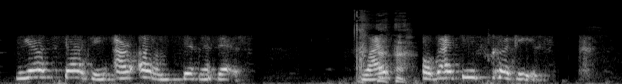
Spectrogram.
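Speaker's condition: Down syndrome; described as extraordinary public speaker

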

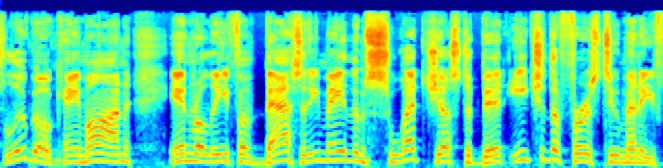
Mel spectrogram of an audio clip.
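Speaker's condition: No condition

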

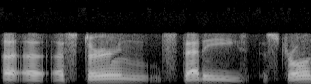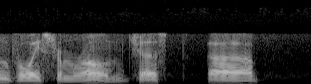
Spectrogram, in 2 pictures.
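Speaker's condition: No condition

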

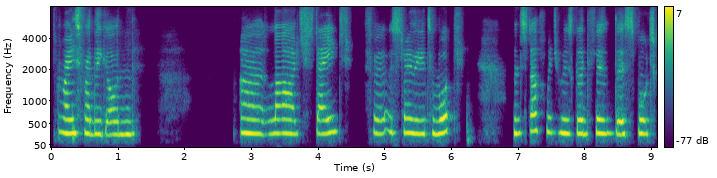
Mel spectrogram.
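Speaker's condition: Cerebral palsy, spastic dystonic quadriplegia

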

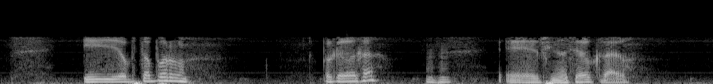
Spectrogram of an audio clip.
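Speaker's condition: Parkinson's disease; onset after returning to Bogotá, stooped hunched posture at times, loss of strength, weakness; neurologist care, walking, running and tennis exercise, felt stronger after two weeks; voice sometimes trembles, sometimes intelligible, sometimes not understood at all

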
